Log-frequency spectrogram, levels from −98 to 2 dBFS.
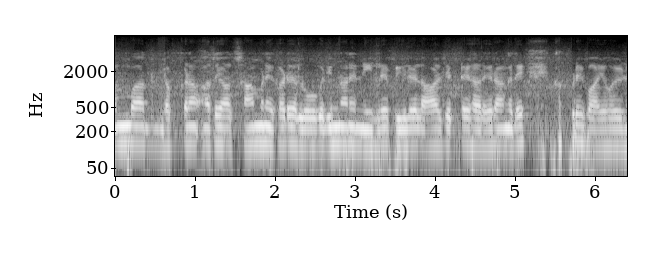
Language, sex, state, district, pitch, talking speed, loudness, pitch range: Punjabi, male, Punjab, Fazilka, 115 Hz, 185 wpm, -13 LUFS, 110-120 Hz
